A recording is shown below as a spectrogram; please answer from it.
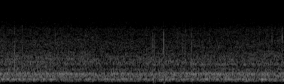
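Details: Honey bee swarm being moved, the bees crawling in to settle: a steady, unbroken low hum with layered harmonic tones lasting about three seconds, a few faint ticks above it, and no other clear sounds.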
